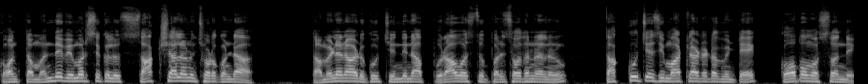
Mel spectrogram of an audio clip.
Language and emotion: Telugu, angry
